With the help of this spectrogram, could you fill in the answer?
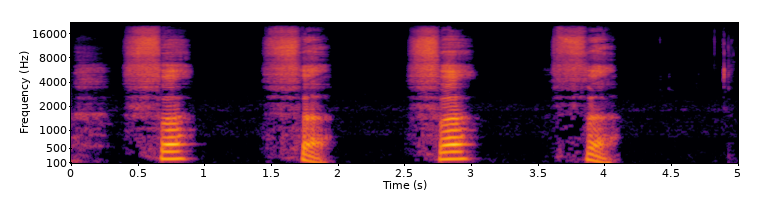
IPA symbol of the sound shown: θ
